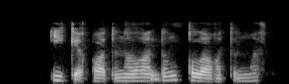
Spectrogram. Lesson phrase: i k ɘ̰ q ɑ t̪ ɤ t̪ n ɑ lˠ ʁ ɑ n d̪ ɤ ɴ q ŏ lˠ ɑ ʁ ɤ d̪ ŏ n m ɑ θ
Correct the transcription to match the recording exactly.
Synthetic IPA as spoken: i k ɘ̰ q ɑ t̪ ɤ n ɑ lˠ ʁ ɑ n d̪ ɤ ɴ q ŏ lˠ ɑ ʁ ɤ t̪ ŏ n m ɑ θ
